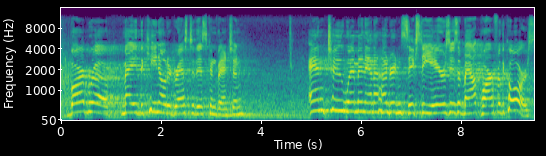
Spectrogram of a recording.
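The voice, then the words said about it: Texas accent. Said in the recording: “what a real Texas accent sounds like”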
